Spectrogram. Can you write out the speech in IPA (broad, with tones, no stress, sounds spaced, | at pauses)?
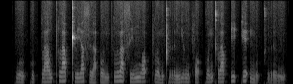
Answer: k w u˨˩ ʔ k u˨˩ k̚ p l a˦˥ w pʰ l a˥˩ p̚ kʰ l i˦˥ a̯ s ɯ˨˩ a̯ ʔ o˨˩ n pʰ l u˥˩ a̯ s i˦˥ n w ɔ˦˥ ʔ pʰ l o˩˦ m kʰ r ɯ˩˦ ŋ j ɯ˧ ŋ f ɔ˨˩ ʔ k o˦˥ n kʰ l a˦˥ p̚ ʔ i˥˩ ʔ k e˥˩ ʔ m u˨˩ ʔ kʰ r ɯ˨˩ ŋ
